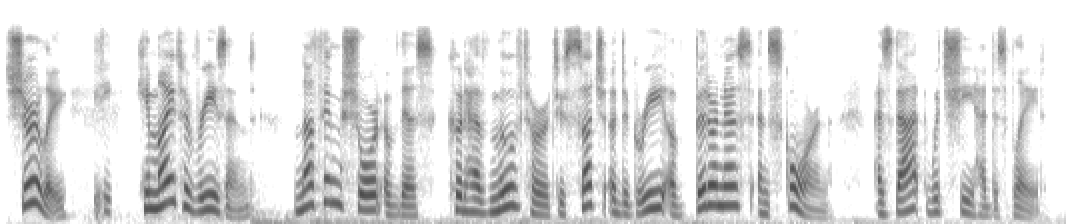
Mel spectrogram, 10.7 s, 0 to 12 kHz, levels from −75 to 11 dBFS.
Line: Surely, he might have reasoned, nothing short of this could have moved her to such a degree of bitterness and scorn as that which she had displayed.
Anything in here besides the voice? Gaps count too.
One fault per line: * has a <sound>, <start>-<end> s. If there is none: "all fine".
* has a laugh, 0.9-1.1 s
